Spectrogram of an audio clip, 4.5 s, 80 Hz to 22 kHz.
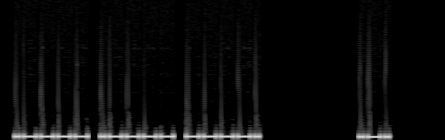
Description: Morse code, heard as a keyed tone, about 28 wpm, 700 Hz. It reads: 119 R
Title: Worked All Europe DX Contest - QTC Exchange - 28wpm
